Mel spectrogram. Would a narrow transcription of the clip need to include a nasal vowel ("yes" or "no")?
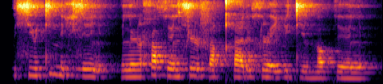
no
